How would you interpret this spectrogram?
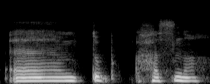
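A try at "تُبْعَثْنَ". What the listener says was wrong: It's a ayn भाभी, not ha. Tubasna comes from your throat, the lower part of your throat, वहां से आएगा।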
